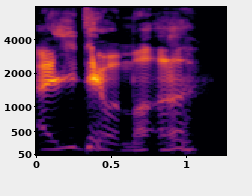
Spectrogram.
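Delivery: put-on Cockney accent. Asked for a Cockney voice, play Jason Statham greeting his mother, Cockney Jason Statham voice. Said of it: "give me a can Cockney voice".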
